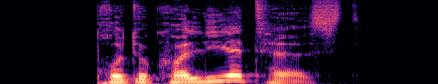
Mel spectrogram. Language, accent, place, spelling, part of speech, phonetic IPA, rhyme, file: German, Germany, Berlin, protokolliertest, verb, [pʁotokɔˈliːɐ̯təst], -iːɐ̯təst, De-protokolliertest.ogg
- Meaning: inflection of protokollieren: 1. second-person singular preterite 2. second-person singular subjunctive II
